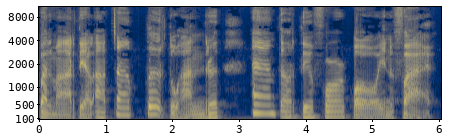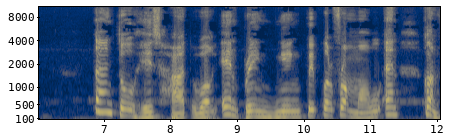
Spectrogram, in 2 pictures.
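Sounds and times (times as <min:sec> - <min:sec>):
man speaking: 0:00.0 - 0:06.0, 0:06.8 - 0:12.0.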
